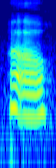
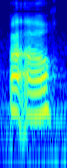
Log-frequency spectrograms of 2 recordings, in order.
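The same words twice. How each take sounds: The two takes are said the same way.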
